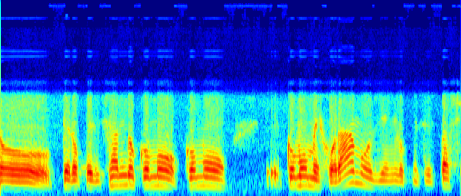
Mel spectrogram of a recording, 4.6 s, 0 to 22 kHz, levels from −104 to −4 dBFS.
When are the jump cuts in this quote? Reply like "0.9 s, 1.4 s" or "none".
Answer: none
